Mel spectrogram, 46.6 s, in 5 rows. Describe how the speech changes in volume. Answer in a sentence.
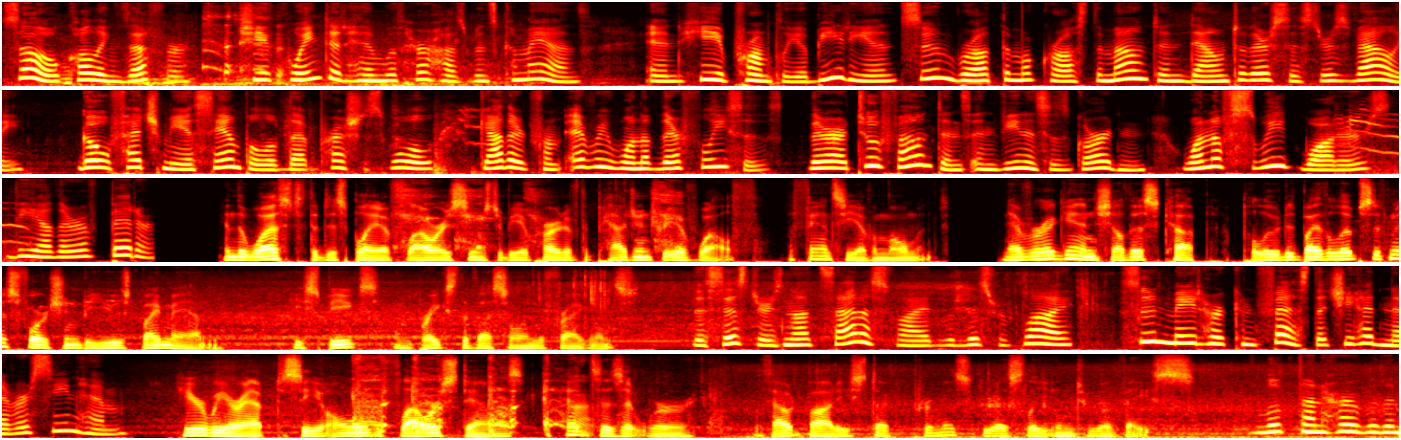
The volume of the speech stays about the same.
